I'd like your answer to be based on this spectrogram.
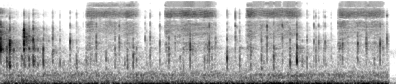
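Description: Clear coat spray hissing steadily and close onto a homemade fishing lure for about four seconds, with a few pulsing bursts before it stops abruptly.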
